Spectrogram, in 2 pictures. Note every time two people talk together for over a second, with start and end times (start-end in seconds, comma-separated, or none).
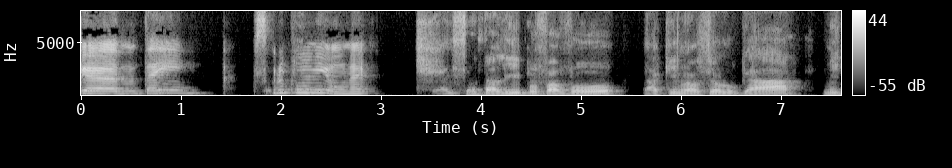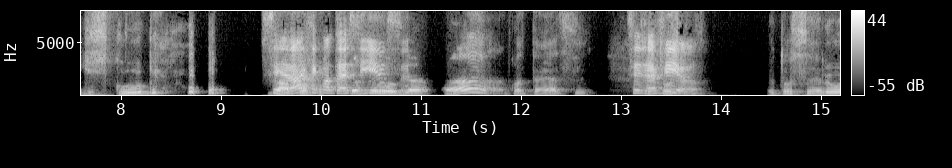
9.5-10.8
